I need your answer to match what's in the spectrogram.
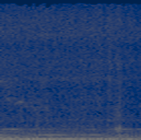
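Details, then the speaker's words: Electric blower on the Trevithick steam locomotive's firebox, switched on during fire lighting on a damp day: even, low motor hum at one steady pitch, no knocks or rattles; blower running normally. "although that is the blower like the actual engine"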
